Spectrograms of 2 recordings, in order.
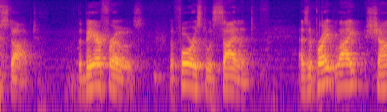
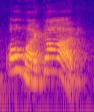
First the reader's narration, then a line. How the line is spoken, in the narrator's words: the atheist cried out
